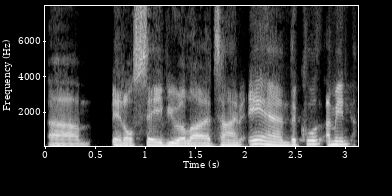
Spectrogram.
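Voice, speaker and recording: A man's voice: on the high side, lively intonation, normal speed, no echo, clean studio sound. A man who teaches web design courses, talking casually in a podcast conversation and explaining at length with fillers and restarts.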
